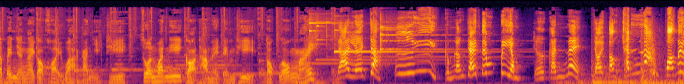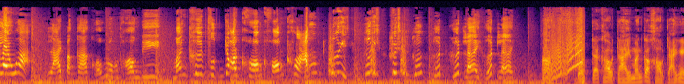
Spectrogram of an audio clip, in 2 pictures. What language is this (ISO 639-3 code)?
tha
